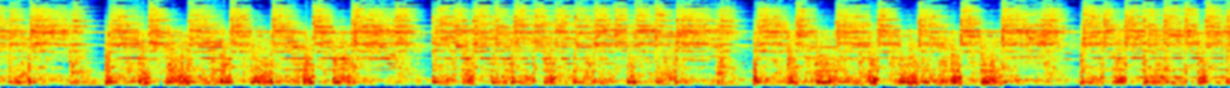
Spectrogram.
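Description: Kailaya vathiyam temple ensemble playing loudly: double-headed barrel drums and clashing hand cymbals beat a fast, dense rhythm while a brass horn sounds over them. The sound dips briefly about every three seconds between phrases.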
